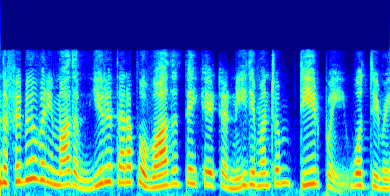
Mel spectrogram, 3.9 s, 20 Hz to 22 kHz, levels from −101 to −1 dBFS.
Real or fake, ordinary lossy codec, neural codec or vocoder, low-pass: fake; none; codec, 16 kHz, 0.5 kbps, X-Codec, HuBERT features, trained on LibriSpeech; none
